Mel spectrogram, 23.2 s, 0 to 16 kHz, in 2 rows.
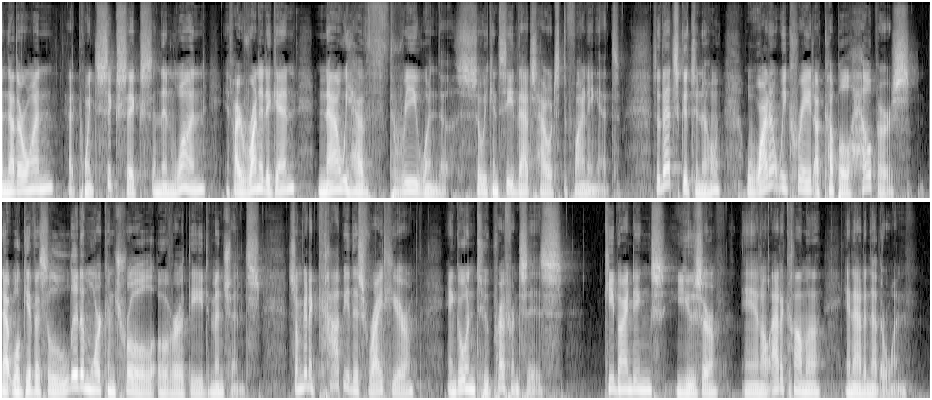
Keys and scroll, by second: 3.3 alt+super+2.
